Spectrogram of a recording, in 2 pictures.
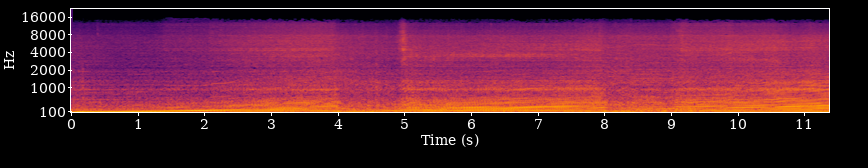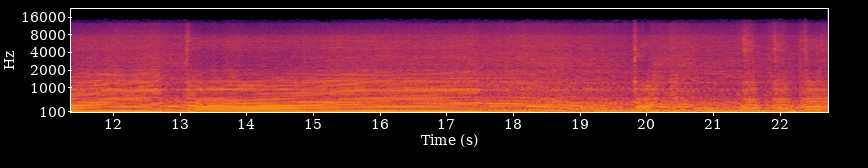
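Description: The Audi V8 swapped into a Porsche 986 Boxster, heard from inside the cabin while it is driven on track. The engine revs up and drops back several times as the car accelerates and slows.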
